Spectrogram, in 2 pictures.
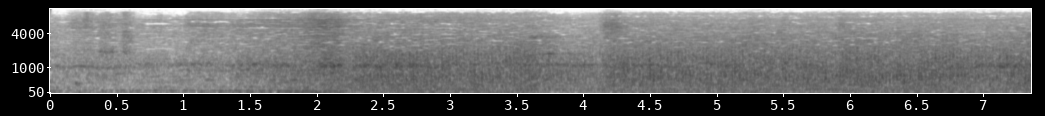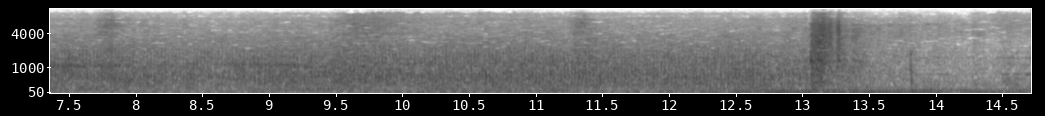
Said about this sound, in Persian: تو این هوا هواپیما میتونه بلند بشه؟ آره نگران نباش. همه چی مرتبه.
